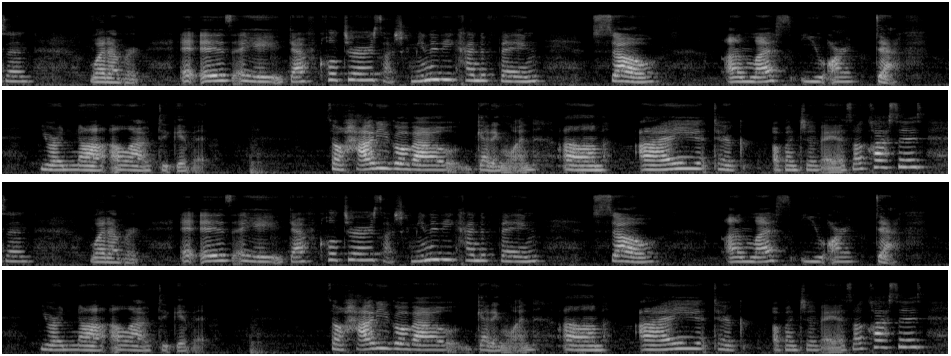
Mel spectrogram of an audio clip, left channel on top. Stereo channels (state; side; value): quieter; right; 3.6 dB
